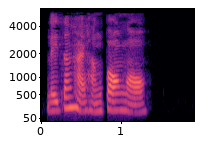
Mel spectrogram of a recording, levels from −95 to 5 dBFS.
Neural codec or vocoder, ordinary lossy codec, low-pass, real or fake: none; AAC, 24 kbps; 5.4 kHz; real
